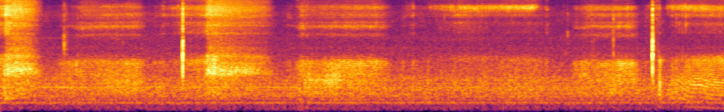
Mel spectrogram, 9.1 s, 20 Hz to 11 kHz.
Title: Snoring after SPRING BREAK FEVER 4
